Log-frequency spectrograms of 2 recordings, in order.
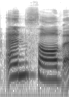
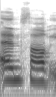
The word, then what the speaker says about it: NSLVE: So NSOLV, as we call it, it's the National Study of Learning, Voting, and Engagement. And we call it NSOLV, even though it's spelled NSLVE.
